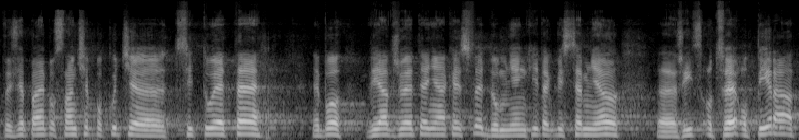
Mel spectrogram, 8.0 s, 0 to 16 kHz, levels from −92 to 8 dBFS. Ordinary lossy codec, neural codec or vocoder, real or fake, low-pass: Opus, 16 kbps; none; real; 14.4 kHz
